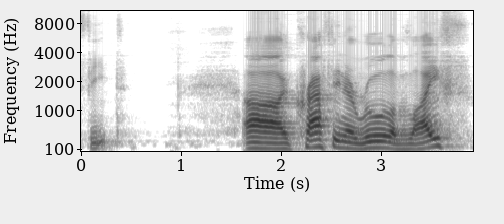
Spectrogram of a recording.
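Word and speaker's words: Fiet: The Sacred Pulse is another good one by April, I think it's Fiat, F-I-E. The I and the E makes it a long E sound, so it's feet.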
